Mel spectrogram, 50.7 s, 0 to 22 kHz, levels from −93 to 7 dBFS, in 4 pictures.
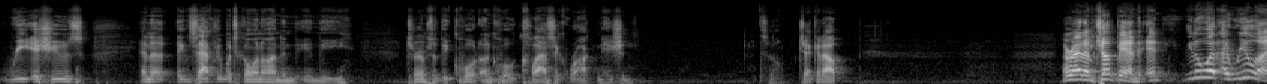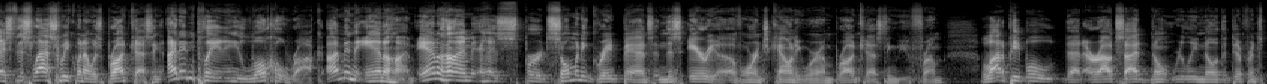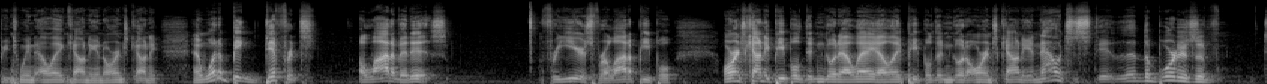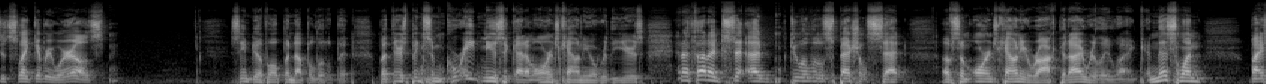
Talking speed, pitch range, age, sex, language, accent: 200 wpm, 105-145 Hz, 50-69, male, English, American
